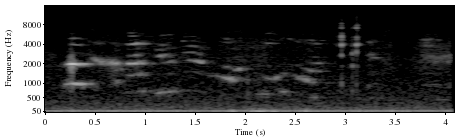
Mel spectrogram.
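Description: Near silence with faint, scattered high chirping notes, then two quick computer mouse clicks about three seconds in.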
